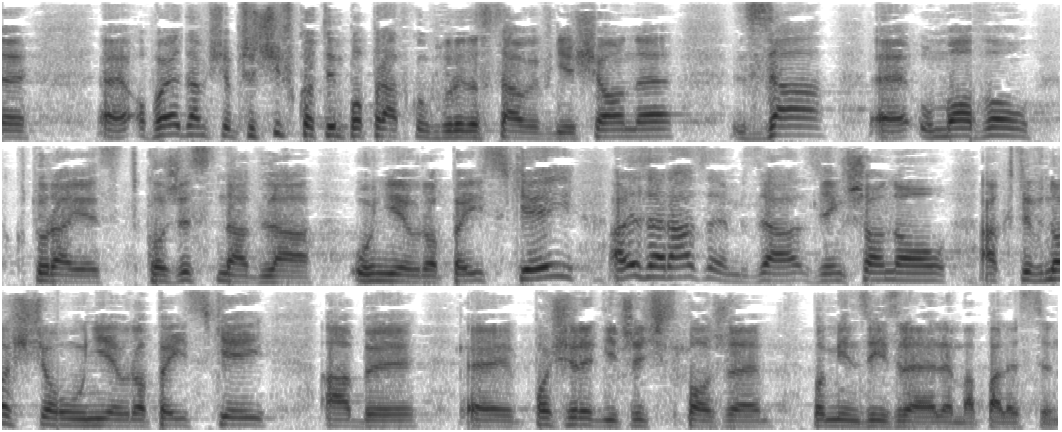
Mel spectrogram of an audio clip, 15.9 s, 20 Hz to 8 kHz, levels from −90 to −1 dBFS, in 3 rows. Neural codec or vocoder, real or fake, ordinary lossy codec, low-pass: none; real; none; none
